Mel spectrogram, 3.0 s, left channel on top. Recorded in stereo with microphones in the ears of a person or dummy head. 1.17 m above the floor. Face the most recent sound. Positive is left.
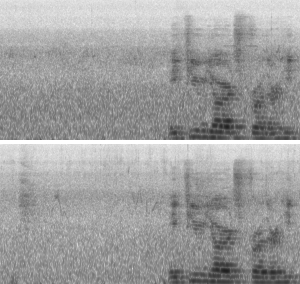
turn(degrees=-15)  # may be behind; listen again after turning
